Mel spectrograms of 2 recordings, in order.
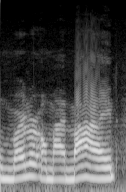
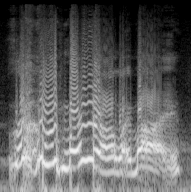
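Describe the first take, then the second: First: Said in the usual way. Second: High, loud, drawn-out squeal; excited squeal. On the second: Acted. Fan reacting to Armand getting up, excited squeal. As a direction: shriek it slowly, overwhelmed with glee. Delighted squealed repeat of the line.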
